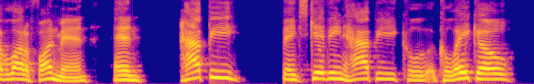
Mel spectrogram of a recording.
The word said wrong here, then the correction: Shalako: Did I say that right? – Shalako. Shalako. – Shalako. Happy Shalako.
